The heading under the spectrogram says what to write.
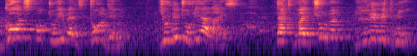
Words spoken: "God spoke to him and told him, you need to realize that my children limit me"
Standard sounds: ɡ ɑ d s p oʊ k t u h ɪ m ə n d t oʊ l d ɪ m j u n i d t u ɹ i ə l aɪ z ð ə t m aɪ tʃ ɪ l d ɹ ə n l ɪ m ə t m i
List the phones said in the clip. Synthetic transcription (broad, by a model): ɡ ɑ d s p oʊ k t u h ɪ m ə n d t oʊ l d ɪ m j u n i d t u ɹ i ə l aɪ z ð ə t m aɪ tʃ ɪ l d ɹ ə n l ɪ m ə t m i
